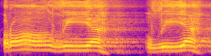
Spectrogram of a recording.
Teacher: Dhiyah ujungnya kita rem tak marbutoh kita baca ha · Ro fathah bertemu alif 2 harokat.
